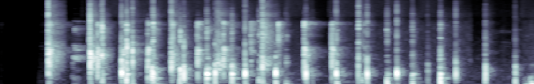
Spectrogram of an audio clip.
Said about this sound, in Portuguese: Eu gostaria de pedir uma salva de palmas.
